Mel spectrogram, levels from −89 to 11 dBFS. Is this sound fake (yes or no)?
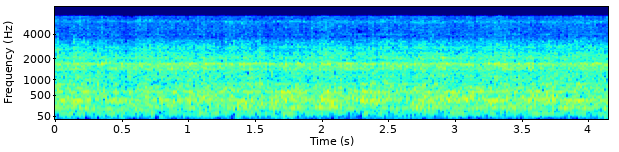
no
